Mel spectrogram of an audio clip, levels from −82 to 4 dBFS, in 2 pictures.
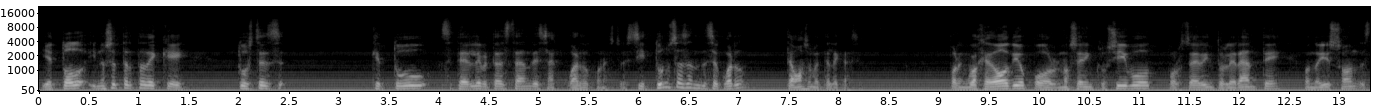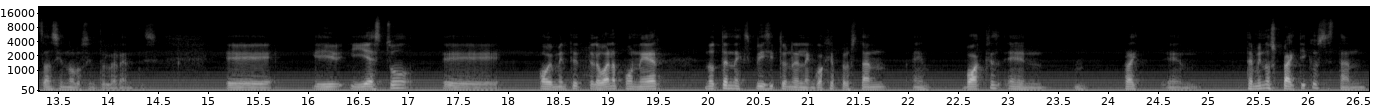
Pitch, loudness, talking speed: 95 Hz, -33 LUFS, 170 wpm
